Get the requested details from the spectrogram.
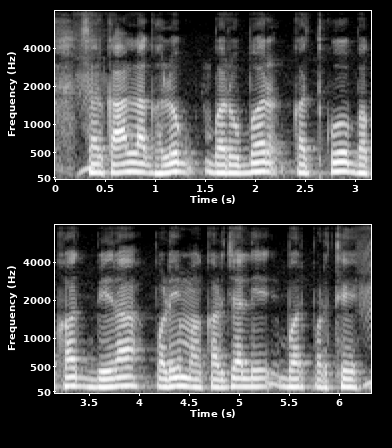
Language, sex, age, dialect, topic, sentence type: Chhattisgarhi, male, 60-100, Eastern, banking, statement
